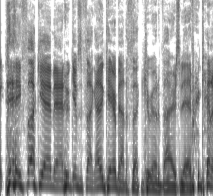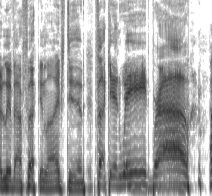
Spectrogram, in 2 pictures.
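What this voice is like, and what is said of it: Put-on California stoner accent. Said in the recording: “my California accent, I just try to think of Steve-O from Jackass”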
